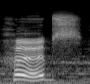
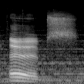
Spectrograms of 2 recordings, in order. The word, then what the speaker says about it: herbs: Herbs, with the H pronounced. Or herbs, with the H not pronounced. I don't get why they say herbs. It's herbs, with the H, surely.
